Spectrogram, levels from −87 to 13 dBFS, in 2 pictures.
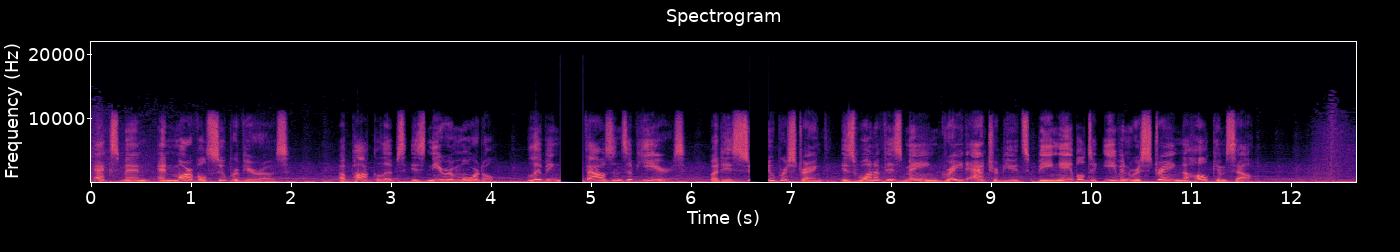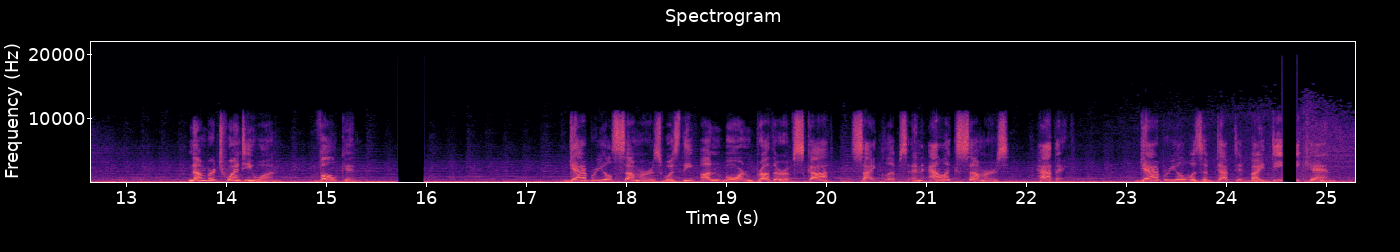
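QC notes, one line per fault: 4.69–4.93 s, 6.58–6.79 s, 15.72–15.99 s, 24.56–24.72 s: Bluetooth stall, four times. The sound drops to silence for 227 ms, 193 ms, 269 ms and 150 ms, then resumes. No fade marks the edges. The audio just stops and restarts. The likely cause is radio interference delaying packets, so the headphones' buffer ran empty. Playback then waited for the resent data before carrying on.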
